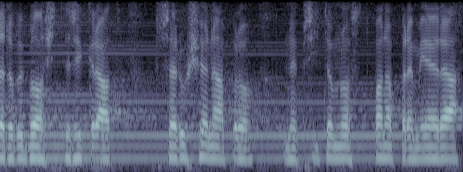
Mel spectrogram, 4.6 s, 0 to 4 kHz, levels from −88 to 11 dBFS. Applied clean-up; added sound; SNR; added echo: none; Bowed string instrument; 10 dB; none.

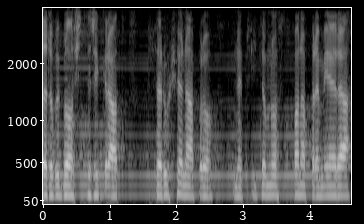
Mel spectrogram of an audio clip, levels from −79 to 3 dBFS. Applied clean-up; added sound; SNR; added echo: neural mask model RNNoise.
